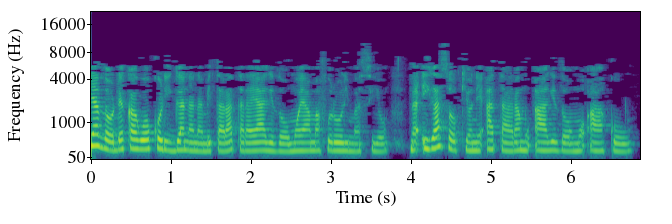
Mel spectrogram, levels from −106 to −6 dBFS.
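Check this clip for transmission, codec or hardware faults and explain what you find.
One codec fault runs through the whole clip: WMA compression. The audio was likely squeezed through an early Windows Media Audio encoder at a low bitrate, the kind of damage that fits roughly 32 kbps. This transform codec codes sound in long blocks, so its quantisation noise smears across tens of milliseconds and weak components get dropped. In the speech this is plainly audible as a ringing, washy quality with a hiss that swells and fades with the signal, and nothing is present above about 10.1 kHz.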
